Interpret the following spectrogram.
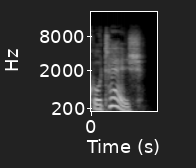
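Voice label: "cortege", British English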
